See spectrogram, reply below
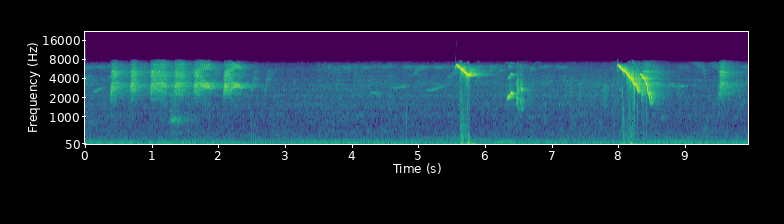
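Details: Caged oriental magpie-robin singing after a care routine of morning sunning and morning dew: a run of rapid buzzy chirps, then quiet, then sharp high whistles that sweep steeply downward, with a few short chips between.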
